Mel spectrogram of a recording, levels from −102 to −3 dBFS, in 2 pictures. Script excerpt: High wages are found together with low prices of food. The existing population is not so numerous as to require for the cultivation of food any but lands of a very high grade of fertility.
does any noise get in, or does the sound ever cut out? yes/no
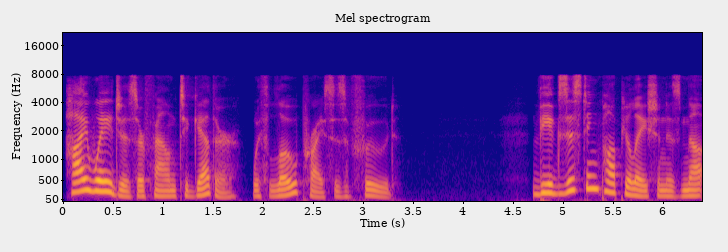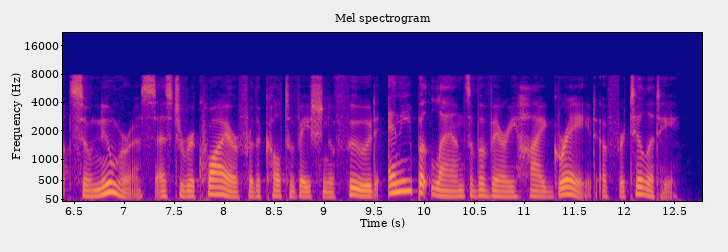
no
